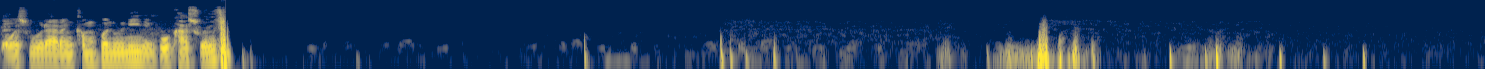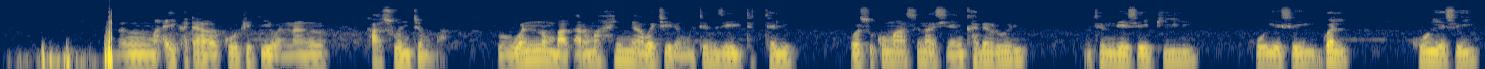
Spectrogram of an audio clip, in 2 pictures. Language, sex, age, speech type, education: Hausa, male, 30-45, spontaneous, tertiary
